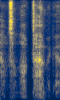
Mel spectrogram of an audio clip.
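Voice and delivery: whispered, leaning-in voice. Leaning over to speak privately to another character: whispering in character. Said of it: "I lean over and whisper to Hydralis".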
